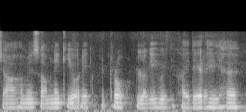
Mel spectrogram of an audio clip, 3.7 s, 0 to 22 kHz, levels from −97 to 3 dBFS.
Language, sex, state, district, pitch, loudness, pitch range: Hindi, male, Uttar Pradesh, Lucknow, 115 Hz, -18 LUFS, 115-120 Hz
